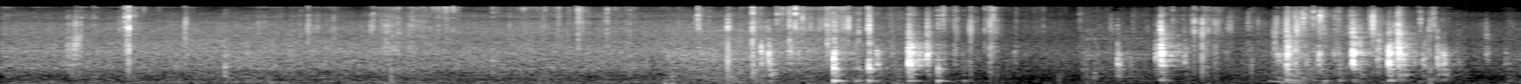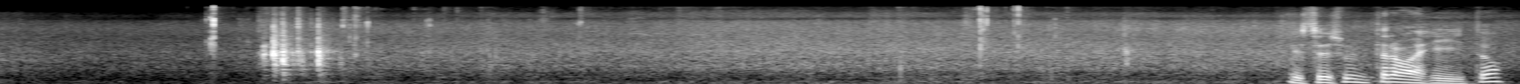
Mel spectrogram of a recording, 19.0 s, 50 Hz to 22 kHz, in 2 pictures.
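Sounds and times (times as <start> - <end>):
dry roots crackling and snapping: 0.2 - 9.4, 10.7 - 13.2, 15.0 - 16.7.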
